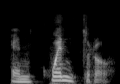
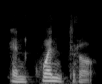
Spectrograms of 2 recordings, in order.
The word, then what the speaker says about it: encuentro: an irregular verb and the stress of the pronunciation on that first o splits the o into a u and an e and we end up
